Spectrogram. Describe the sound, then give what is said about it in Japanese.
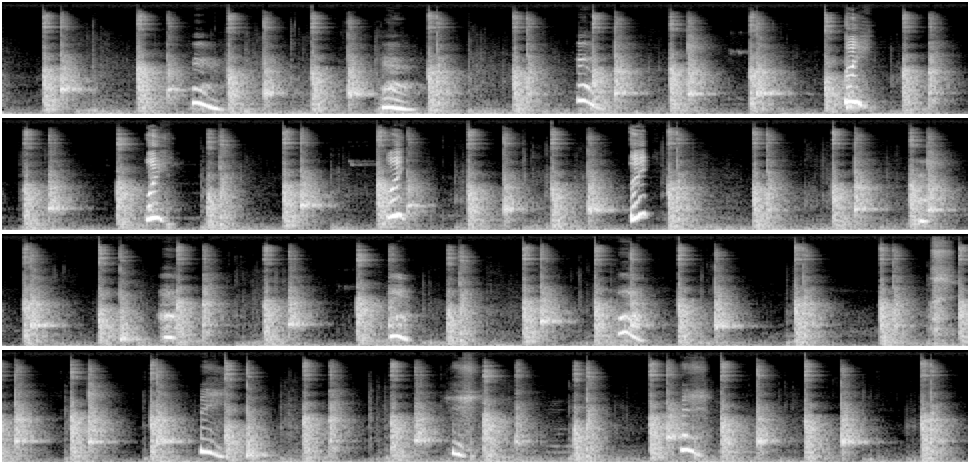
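A ping-pong ball clicks back and forth in a quick, steady rally, dozens of sharp bright taps alternating between paddle and table, with brief pauses and voices speaking over the play. “いい音だね。ピンポンピンポン。”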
